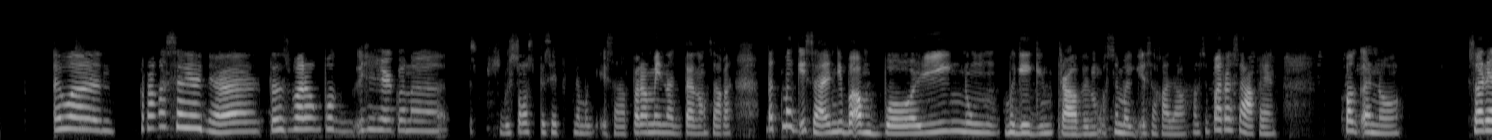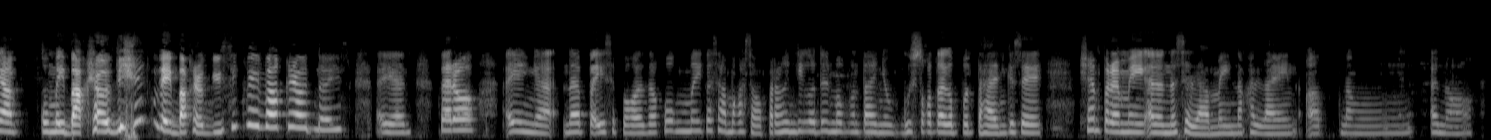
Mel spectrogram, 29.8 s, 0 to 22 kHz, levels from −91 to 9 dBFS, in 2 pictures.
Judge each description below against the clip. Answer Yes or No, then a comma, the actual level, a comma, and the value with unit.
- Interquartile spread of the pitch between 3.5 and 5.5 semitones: Yes, average, 4.3 semitones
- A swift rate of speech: Yes, fast, 170 wpm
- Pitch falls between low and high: No, high, 245 Hz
